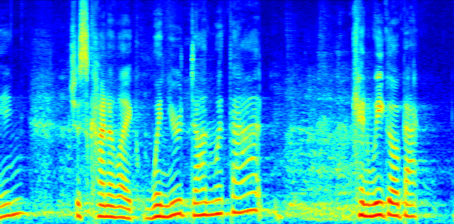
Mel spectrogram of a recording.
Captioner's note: laughter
